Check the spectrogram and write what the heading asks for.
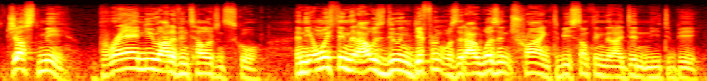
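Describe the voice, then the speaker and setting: Fast-talking young man giving a talk. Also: fairly high pitch, expressive, a little mellow. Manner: earnest personal storytelling. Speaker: conference speaker. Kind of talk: conference talk. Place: conference stage.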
